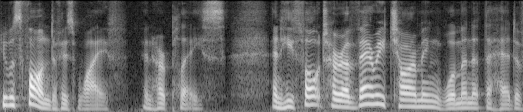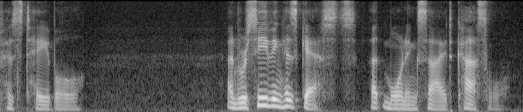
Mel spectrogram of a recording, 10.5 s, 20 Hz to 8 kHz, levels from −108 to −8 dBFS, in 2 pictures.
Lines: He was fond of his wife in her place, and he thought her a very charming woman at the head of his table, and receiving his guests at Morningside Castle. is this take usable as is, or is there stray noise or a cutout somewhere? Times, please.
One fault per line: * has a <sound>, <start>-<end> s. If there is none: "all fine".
all fine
